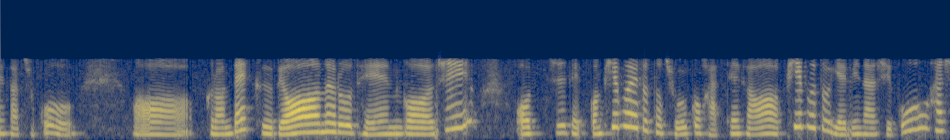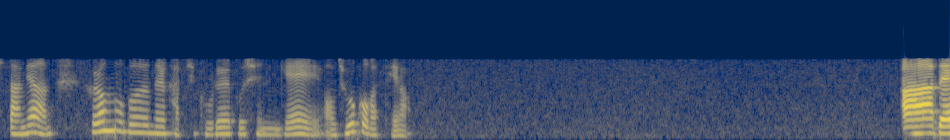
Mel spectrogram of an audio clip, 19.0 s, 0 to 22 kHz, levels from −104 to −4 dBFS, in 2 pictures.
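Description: The clip is speech passed through the iLBC codec. The band stops at 4 kHz, so the sound is narrow and dull. Coding damage is plainly audible. The voice has a rough, slightly synthetic edge. Each block of excitation is coded on its own, and the block timing fits 30 ms frames at a rate near 13 kbps. There are also five lost iLBC frames, at 2.19, 4.35, 8.49, 10.63 and 12.78 s. Each gap lasts about 30 ms, which points to a single missing frame. The decoder fills it by repeating the last pitch cycle blended with noise. Each one sounds like a brief held, buzzy vowel. The voice snaps back almost immediately, since the next frame decodes without needing the lost one.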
